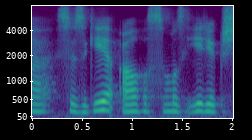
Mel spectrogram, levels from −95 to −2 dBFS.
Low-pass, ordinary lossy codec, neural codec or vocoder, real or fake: none; none; codec, 16 kHz, about 1 kbps, DyCAST, with the encoder's durations; fake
